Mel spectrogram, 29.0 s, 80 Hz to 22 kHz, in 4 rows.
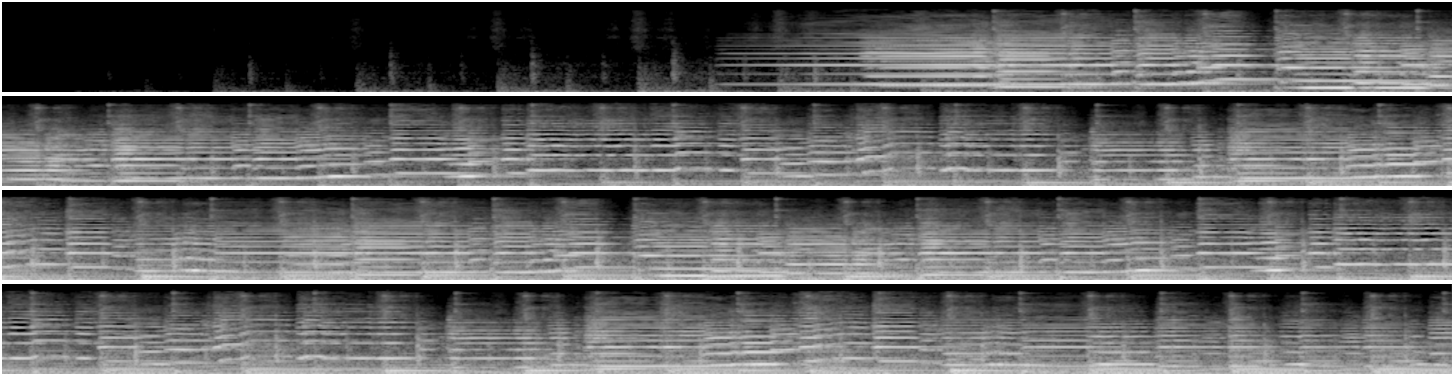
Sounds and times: Violin, fiddle: 0:03.6 - 0:29.0.

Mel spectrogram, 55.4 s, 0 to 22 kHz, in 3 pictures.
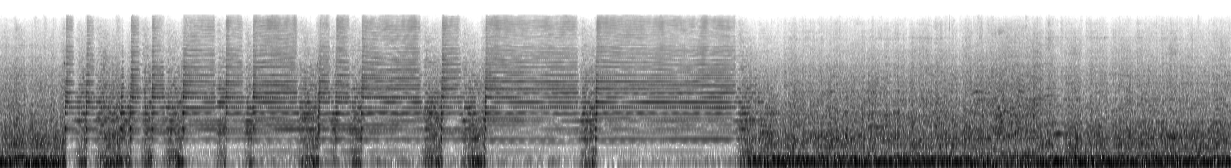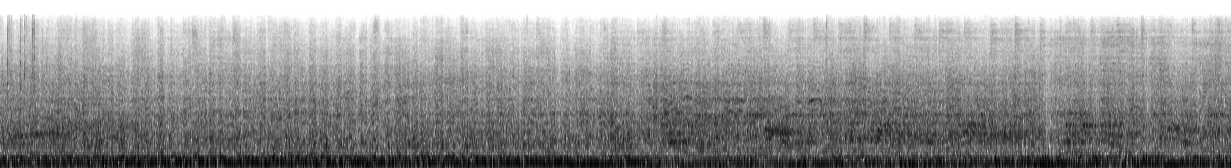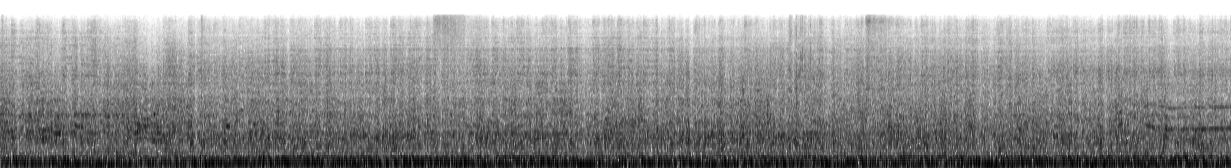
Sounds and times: Music: 0:11.5 - 0:55.4.

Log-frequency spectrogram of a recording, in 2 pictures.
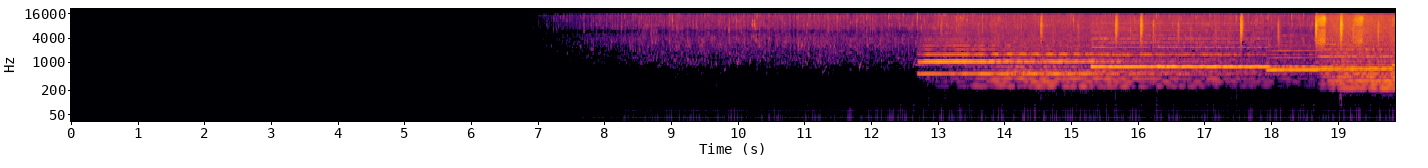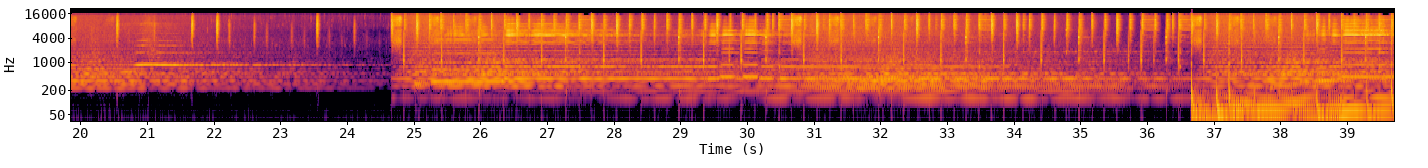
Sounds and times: Drum and bass: 0:24.7 - 0:39.7.

